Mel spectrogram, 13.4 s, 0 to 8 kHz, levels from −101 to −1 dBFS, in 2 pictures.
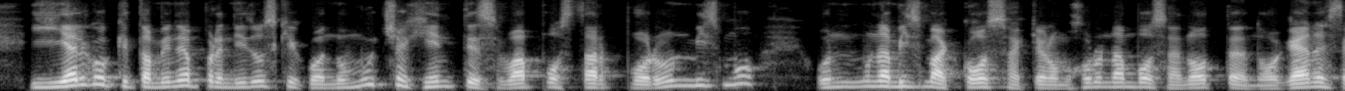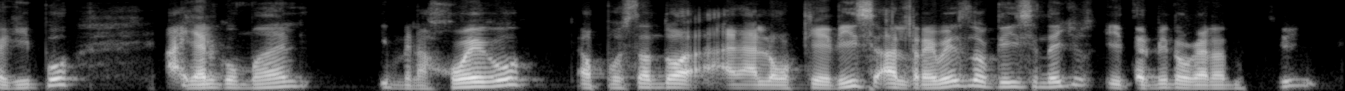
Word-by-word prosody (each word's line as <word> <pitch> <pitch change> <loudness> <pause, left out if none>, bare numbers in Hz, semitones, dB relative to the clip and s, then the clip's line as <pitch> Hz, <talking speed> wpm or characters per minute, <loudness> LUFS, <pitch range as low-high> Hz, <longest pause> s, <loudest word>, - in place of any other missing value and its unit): Y 140 +5 +3
algo 220 +4 +6
que 165 - -6
también 145 +3 +1
he 185 - +6
aprendido 145 -3 -3
es 165 - -9
que 150 - -6
cuando 120 0 -3
mucha 210 - -3
gente 160 +1 -2
se 110 - -11
va 125 - +5
a - - -11
apostar 130 -1 -1
por 115 -2 0
un 180 +2 -2
mismo 215 +7 -6 0.2
un 150 +4 -5
una 165 0 +4
misma 155 -1 +2
cosa, 140 +1 0
que - - -8
a - - -1
lo 110 - -2
mejor 140 +9 -5
en 150 - -4
ambos 145 -4 0
anotan 120 +4 -1
o 95 - -3
gana 135 +8 +5
este 125 - -5
equipo, 160 - -2 0.4
hay - - -3
algo 120 +1 +1
mal 140 +8 -2 0.4
y 135 - -10
me 105 - -12
la 95 - -7
juego, 160 - +5 0.2
apostando 125 +3 +1
a - - 0 0.3
a - - +1
lo 105 -2 0
que 110 0 -1
dis 160 +8 -1
al 130 -3 +3
revés 115 +10 +2
de 180 - +1
lo 160 - -6
que 145 - -1
dicen 150 -1 -6
ellos, 195 +7 -4
y 120 - -6
termino 120 -2 -1
ganando 105 0 -1 0.2
Sí, 180 +8 -11
140 Hz, 255 wpm, -24 LUFS, 120-165 Hz, 0.4 s, algo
